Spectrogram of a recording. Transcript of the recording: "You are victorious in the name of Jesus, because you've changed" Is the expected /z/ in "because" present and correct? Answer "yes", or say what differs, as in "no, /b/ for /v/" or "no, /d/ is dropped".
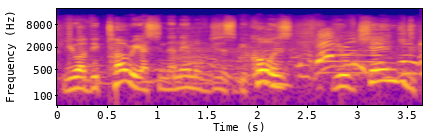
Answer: yes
